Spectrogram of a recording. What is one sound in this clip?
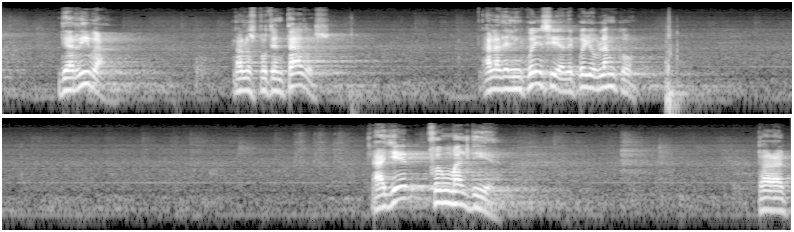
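An elderly man speaks slowly into a microphone, in short phrases with long pauses.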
